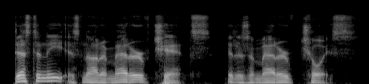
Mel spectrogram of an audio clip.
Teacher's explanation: Of course, you will want to emphasize destiny, for it is the principal idea in your declaration. And you will put some emphasis on not, else your hearers may think you are affirming that destiny is a matter of chance.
